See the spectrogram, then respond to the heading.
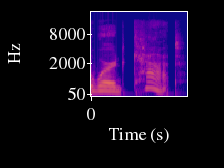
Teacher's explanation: the word cat has a broader a sound compared to British English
